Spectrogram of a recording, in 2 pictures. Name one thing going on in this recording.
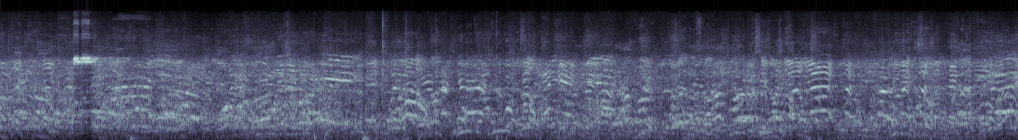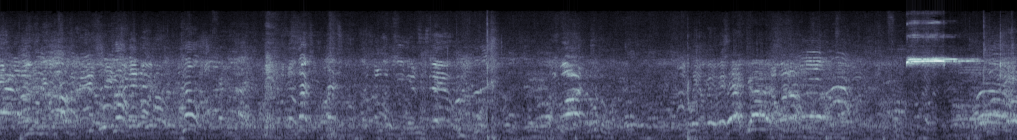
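A referee's whistle blows short sharp blasts.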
